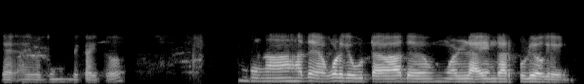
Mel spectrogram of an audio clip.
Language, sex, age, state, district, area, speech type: Kannada, male, 60+, Karnataka, Bangalore Urban, urban, conversation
